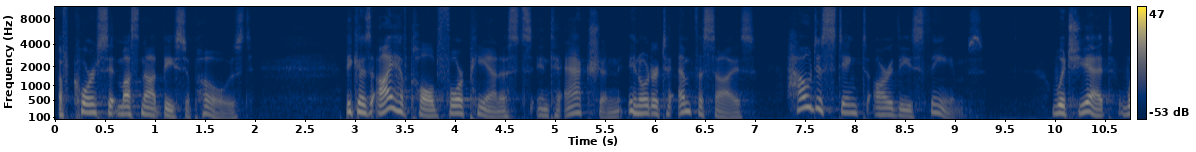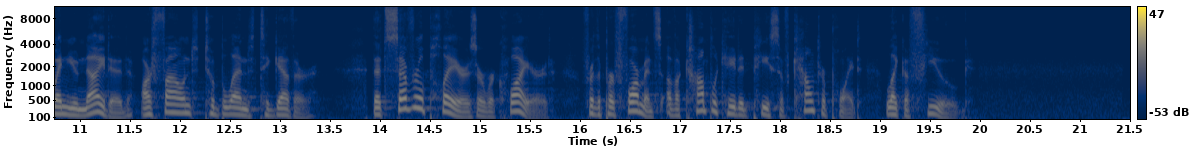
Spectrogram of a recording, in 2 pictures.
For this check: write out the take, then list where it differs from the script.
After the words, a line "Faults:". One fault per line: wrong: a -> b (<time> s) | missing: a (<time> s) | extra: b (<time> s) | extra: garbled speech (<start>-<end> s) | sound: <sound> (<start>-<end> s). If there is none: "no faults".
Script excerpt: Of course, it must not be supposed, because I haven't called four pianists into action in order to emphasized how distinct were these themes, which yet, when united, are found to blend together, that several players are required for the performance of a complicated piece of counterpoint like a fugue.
Of course, it must not be supposed, because I have called four pianists into action in order to emphasize how distinct are these themes, which yet, when united, are found to blend together, that several players are required for the performance of a complicated piece of counterpoint like a fugue.
Faults:
wrong: haven't -> have (3.4 s)
wrong: emphasized -> emphasize (6.2 s)
wrong: were -> are (8.2 s)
